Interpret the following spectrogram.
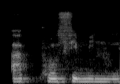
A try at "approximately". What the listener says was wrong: Okay, you have to say the T sound.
